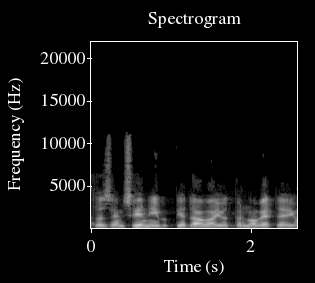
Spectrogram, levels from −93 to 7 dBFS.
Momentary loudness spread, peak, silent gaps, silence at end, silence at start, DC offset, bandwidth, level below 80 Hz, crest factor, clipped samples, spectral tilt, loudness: 6 LU; -10 dBFS; none; 0 s; 0 s; under 0.1%; 11.5 kHz; -80 dBFS; 18 dB; under 0.1%; -4 dB/octave; -27 LUFS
